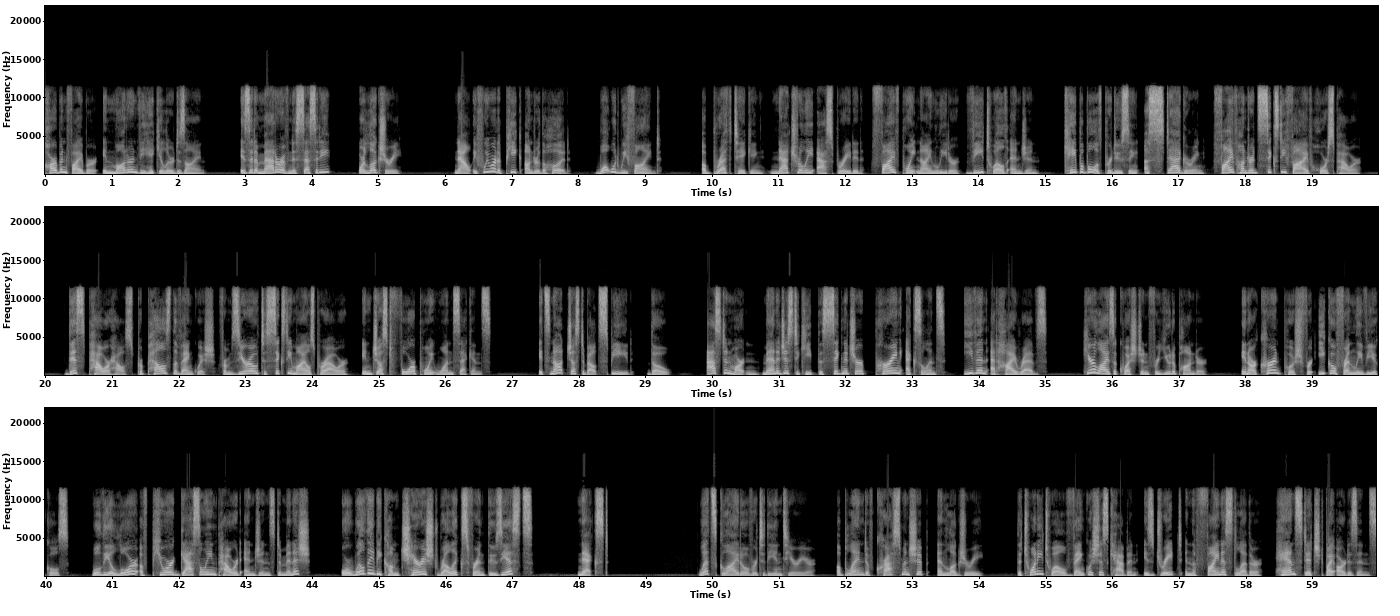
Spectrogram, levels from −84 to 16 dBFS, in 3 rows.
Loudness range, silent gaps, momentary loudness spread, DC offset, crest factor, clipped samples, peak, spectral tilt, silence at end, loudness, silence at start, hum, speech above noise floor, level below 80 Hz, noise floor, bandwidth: 3 LU; none; 7 LU; under 0.1%; 16 dB; under 0.1%; 0 dBFS; -4 dB/octave; 0 s; -16 LUFS; 0 s; none; 54 dB; -46 dBFS; -69 dBFS; 12 kHz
